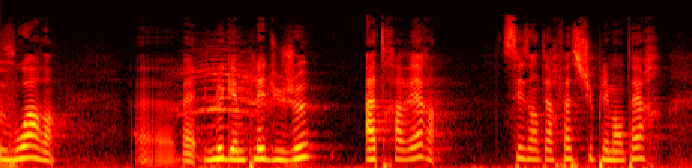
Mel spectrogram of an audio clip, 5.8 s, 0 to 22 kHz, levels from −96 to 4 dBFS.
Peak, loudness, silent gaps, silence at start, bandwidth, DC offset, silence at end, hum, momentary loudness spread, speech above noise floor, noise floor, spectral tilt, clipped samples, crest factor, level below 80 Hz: -14 dBFS; -31 LUFS; none; 0 s; 15 kHz; under 0.1%; 0.3 s; none; 16 LU; 32 dB; -63 dBFS; -5 dB/octave; under 0.1%; 20 dB; -48 dBFS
